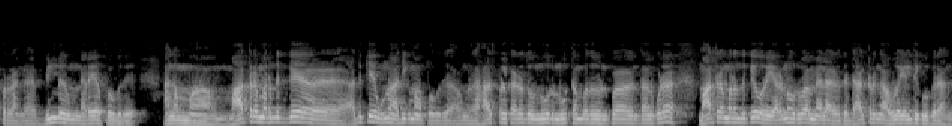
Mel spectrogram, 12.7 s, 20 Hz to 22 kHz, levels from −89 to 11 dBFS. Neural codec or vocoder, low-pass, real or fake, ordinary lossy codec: none; 5.4 kHz; real; none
